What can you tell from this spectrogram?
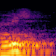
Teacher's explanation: لام زیر لے نہیں، لام زیر لی پڑھنا ہے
